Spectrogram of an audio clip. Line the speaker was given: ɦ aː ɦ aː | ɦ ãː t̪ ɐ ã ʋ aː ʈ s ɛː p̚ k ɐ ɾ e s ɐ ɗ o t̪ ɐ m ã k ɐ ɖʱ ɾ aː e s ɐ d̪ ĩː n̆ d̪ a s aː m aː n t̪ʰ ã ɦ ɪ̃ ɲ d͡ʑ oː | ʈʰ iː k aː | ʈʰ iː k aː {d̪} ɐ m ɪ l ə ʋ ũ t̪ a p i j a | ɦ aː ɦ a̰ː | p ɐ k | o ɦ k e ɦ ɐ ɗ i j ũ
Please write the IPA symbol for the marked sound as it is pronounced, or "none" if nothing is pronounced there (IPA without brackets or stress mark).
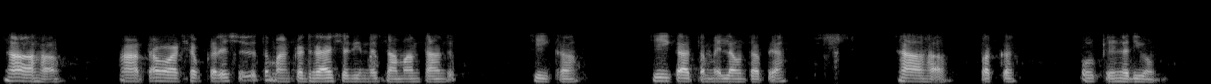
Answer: t̪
